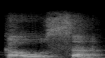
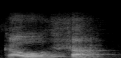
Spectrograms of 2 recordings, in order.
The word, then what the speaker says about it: Kawthar: So it's not Kawsar, it's Kawthar. Thar. Can anyone do it? Kawthar. See, my tongue is touching my upper teeth.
